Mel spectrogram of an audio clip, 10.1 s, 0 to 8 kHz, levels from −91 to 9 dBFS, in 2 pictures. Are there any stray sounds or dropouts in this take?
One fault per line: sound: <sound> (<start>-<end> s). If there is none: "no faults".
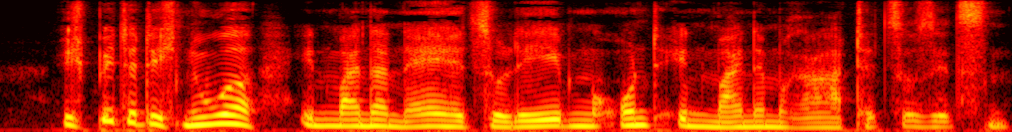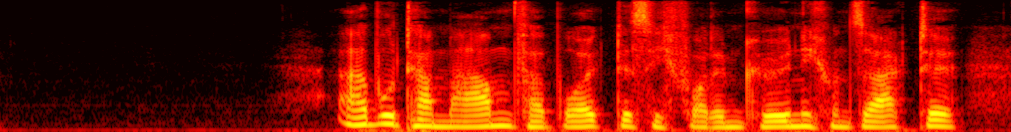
no faults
